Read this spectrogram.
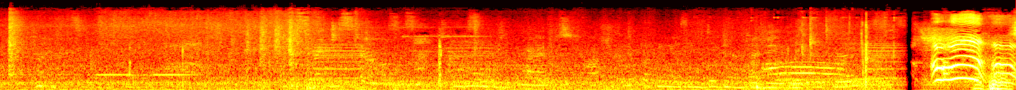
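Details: Infant with hiccups after a feed, fussing then crying: room noise with faint fussing, then a loud burst of infant crying near the end.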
